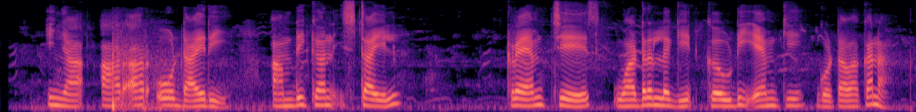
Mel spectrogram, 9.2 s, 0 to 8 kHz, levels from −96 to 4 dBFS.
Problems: background sounds at intervals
